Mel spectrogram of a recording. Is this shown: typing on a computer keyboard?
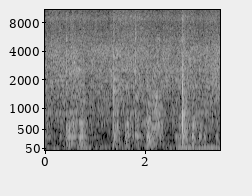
no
